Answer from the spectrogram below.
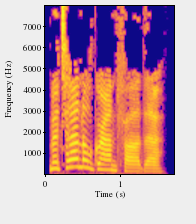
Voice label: "Maternal grandfather", English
